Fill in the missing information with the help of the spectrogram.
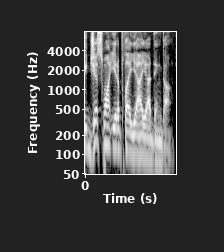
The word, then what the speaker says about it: Jaja: It's Ya Ya Ding Dong if you want to look it up. And Ya Ya is spelled J-A-J-A, by the way.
